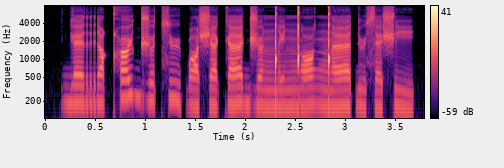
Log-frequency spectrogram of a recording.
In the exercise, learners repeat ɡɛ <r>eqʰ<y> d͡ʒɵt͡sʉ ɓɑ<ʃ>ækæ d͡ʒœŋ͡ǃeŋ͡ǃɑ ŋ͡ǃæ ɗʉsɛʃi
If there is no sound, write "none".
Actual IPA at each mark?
r, y, ʃ

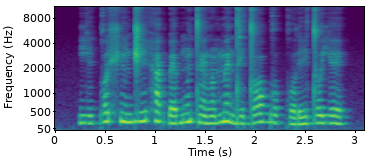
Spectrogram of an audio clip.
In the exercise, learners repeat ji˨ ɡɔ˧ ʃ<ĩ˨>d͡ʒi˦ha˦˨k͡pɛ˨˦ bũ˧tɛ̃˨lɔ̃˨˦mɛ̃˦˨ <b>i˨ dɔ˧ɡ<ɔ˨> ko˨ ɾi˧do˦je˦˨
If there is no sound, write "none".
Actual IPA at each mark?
ĩ˧, d, o˨

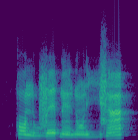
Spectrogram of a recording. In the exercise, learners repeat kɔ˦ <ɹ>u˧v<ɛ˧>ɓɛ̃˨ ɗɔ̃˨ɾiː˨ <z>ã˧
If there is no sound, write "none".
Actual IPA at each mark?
n, ɛ˧, z

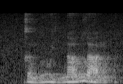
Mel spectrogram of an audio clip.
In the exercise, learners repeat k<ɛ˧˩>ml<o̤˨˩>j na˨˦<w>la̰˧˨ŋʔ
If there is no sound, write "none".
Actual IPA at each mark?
ə˧˩, o̤˨˩, w

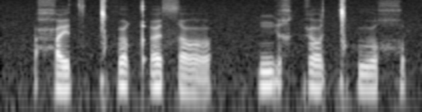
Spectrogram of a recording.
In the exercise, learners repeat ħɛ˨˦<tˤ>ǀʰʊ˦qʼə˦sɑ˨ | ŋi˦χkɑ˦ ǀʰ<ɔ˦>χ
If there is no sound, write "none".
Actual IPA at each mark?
t͡s, ʊ˦

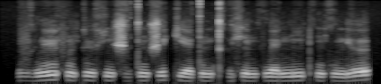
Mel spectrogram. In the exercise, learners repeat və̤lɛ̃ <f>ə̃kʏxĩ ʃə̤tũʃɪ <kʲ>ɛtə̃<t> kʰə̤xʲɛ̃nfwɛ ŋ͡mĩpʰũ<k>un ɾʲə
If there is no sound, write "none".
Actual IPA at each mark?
f, kʲ, n, x

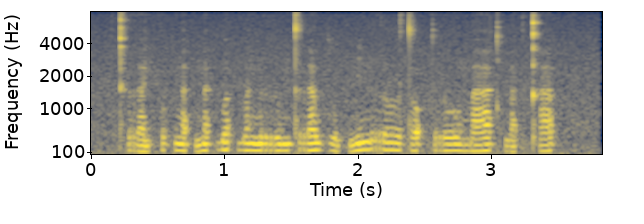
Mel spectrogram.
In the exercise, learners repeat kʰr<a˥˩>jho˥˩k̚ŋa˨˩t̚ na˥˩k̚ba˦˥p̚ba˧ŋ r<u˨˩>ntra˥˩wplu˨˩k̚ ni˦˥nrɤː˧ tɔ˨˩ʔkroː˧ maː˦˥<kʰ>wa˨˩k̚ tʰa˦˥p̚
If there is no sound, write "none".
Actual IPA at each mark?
a˨˩, u˧, kʰ

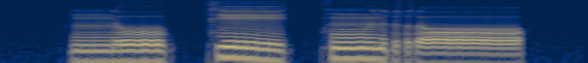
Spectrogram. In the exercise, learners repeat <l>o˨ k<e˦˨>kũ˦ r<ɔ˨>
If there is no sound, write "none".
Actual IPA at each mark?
n, e˦˨, ɔ˨

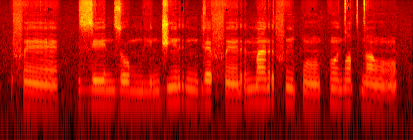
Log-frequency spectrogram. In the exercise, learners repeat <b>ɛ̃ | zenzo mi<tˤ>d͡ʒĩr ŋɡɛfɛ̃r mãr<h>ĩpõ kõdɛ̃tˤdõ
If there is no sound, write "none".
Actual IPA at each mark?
f, n, f

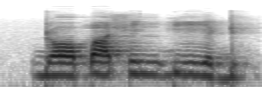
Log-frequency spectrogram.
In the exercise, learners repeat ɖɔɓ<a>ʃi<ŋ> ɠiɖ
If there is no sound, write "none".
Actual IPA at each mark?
ɑ, ŋ

